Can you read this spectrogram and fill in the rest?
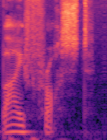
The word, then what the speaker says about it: Bifrost: En nou ja, het wordt ook in Marvel wordt het zo uitgesproken, Bifrost.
